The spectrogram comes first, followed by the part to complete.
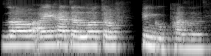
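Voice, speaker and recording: A woman from Switzerland, a guest speed puzzler, chatting shyly and halting with giggles on a video call. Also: fairly high pitch, steady tone, roomy sound, muffled recording. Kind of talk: casual video call chat.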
